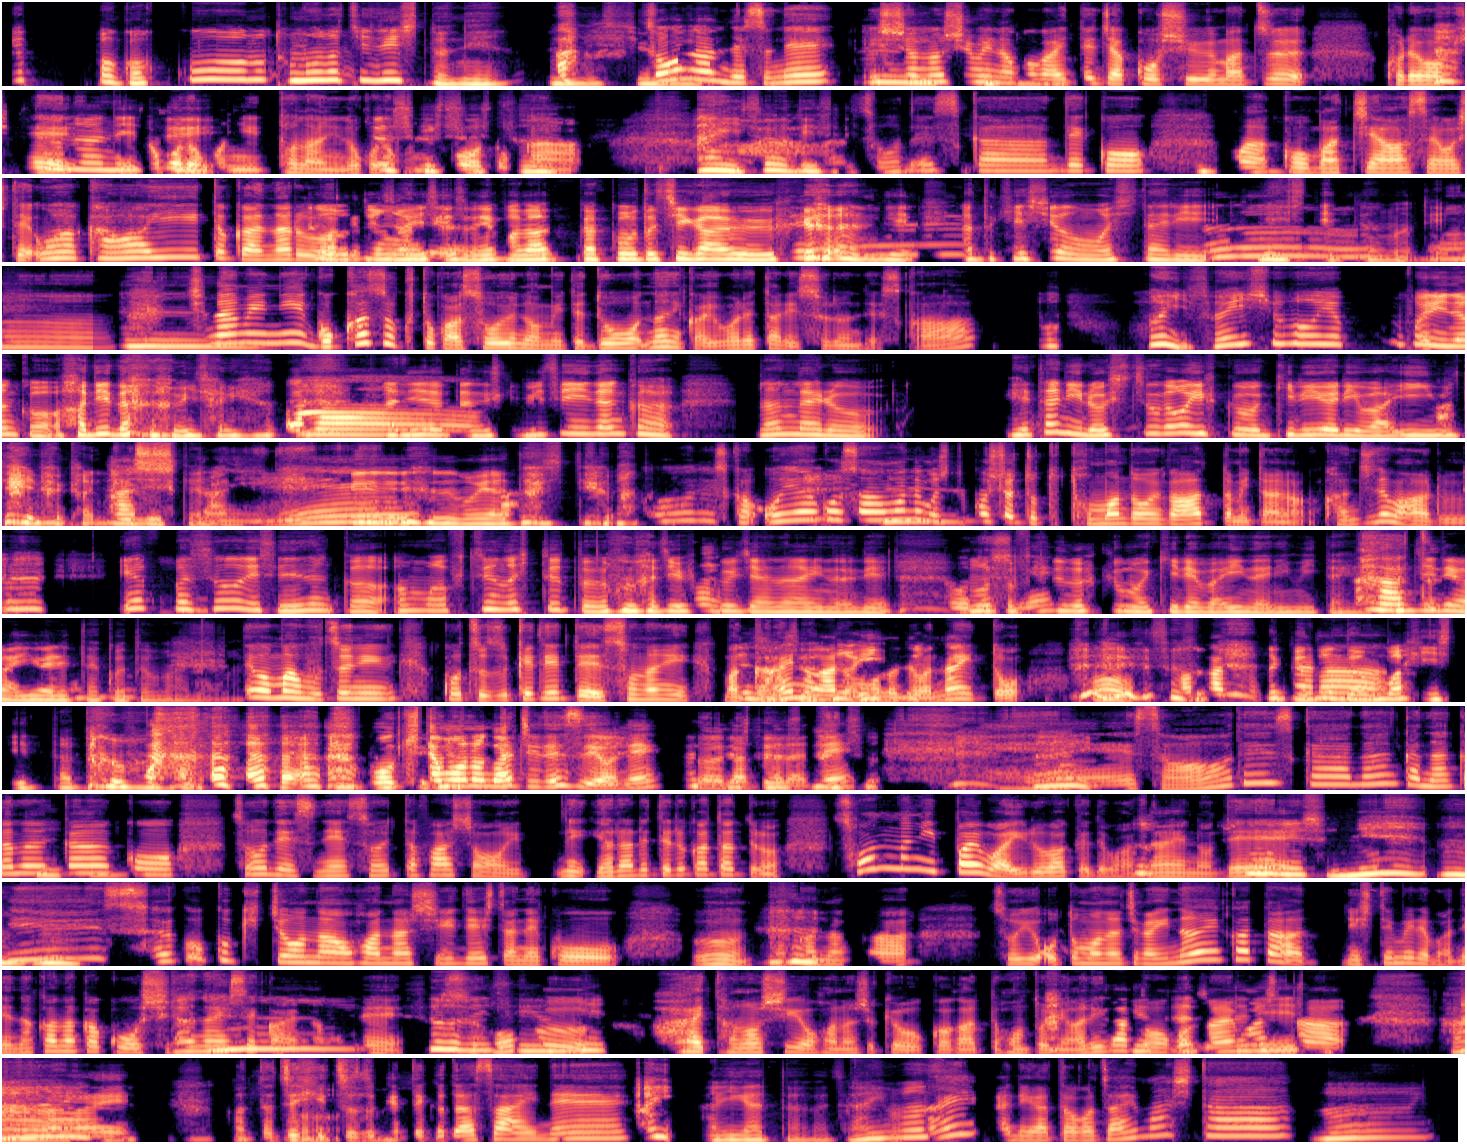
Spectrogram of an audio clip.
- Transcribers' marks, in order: other background noise; laughing while speaking: "派手だなみたいな"; laughing while speaking: "みたいな感じでした。うん うん、親としては"; laugh; laugh; laugh; laugh; laughing while speaking: "と思います。感覚が。そう そう そう そう そう"; laugh
- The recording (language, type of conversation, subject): Japanese, podcast, 服装で気分が変わった経験はありますか？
